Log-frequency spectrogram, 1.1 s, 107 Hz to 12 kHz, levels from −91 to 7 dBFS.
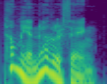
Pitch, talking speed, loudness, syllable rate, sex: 150 Hz, 225 wpm, -13 LUFS, 6.2 syllables/s, male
